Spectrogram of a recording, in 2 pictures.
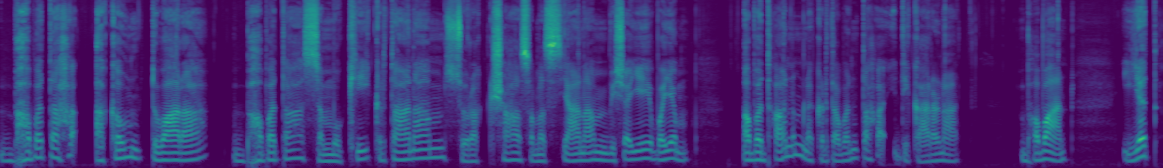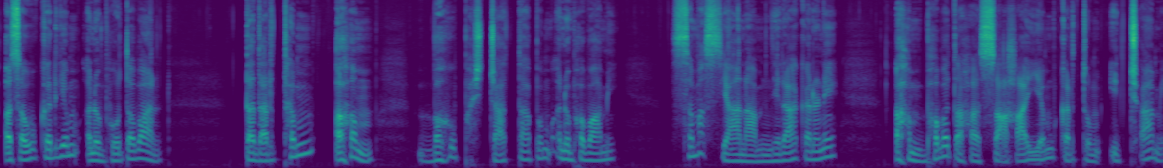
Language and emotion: Sanskrit, sad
